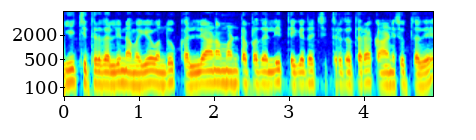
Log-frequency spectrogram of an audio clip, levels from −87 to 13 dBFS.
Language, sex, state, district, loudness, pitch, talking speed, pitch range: Kannada, male, Karnataka, Raichur, -15 LUFS, 125 Hz, 135 wpm, 120-130 Hz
